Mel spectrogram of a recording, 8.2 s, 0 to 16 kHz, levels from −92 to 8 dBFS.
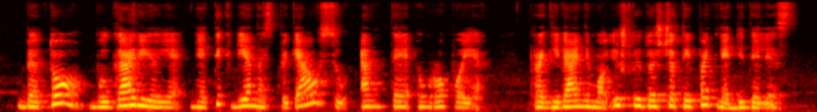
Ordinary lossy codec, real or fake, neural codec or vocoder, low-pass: AAC, 48 kbps; real; none; 14.4 kHz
